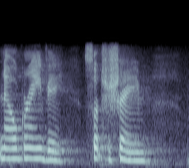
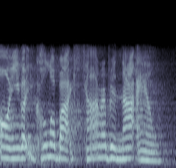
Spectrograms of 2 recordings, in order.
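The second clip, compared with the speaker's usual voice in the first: mocking put-on fussing old granny voice; 4 semitones higher than usual. Told they sound like a granny, the speaker repeats their line in a mocking granny voice. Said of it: "It's a good voice".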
